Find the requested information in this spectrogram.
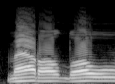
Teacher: Maka ketemu waw, tanwinnya tadi hilang, masuk langsung ke huruf waw. Maka maradaw sambil dimasukkan ke khayshum karena dia bi gunnah dengan gunnah. · sambil dimasukkan ke khayshum karena dia bi gunnah dengan gunnah. Nah, idgham bi gunnah sendiri ini bisa kita namakan juga dengan idgham naqis, yang dimana tidak secara utuh kita hilangkan secara utuh huruf-huruf yang sebelumnya, tapi masih menyisihkan sedikit suara huruf nun.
